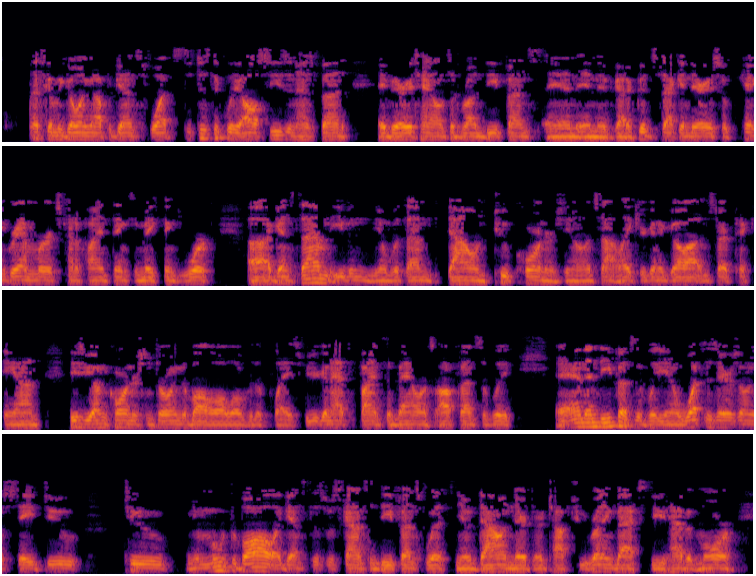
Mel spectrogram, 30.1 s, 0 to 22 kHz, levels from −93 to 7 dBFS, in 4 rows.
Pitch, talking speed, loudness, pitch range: 85 Hz, 235 wpm, -27 LUFS, 85-95 Hz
